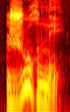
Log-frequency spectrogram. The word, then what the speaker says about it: journée: Then, la journée, final E, not pronounced, and it's day.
